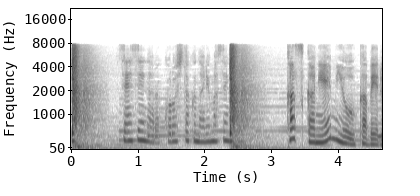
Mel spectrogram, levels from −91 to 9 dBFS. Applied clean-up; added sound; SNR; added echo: none; Clapping / Drum kit; -2 dB; none.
